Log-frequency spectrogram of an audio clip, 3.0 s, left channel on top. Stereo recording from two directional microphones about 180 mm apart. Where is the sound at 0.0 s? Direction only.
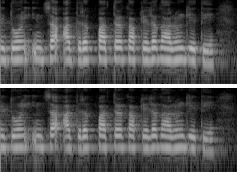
35° left (ahead or behind).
